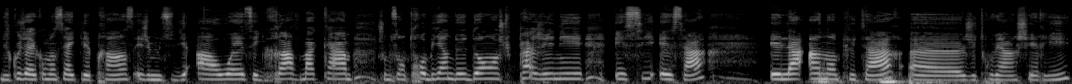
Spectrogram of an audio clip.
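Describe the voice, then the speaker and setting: A woman with a non-native accent speaks at a fairly high pitch in a monotone, flat intonation. Her loudness shifts in big swings. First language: not French (speaking French). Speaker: YouTuber and reality TV contestant. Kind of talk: Q&A interview. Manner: very expressive; mannered speech.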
